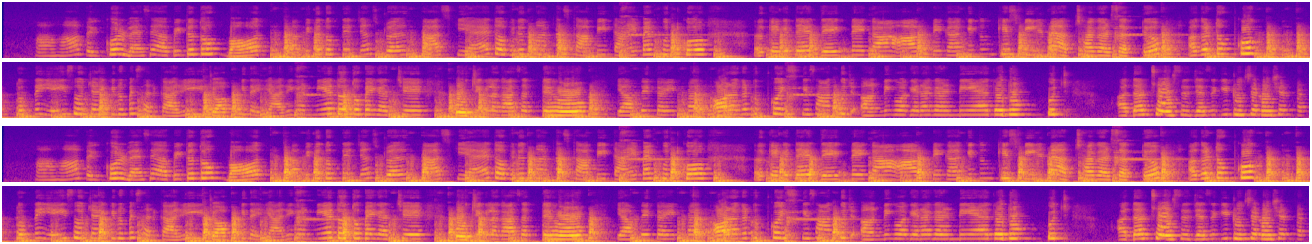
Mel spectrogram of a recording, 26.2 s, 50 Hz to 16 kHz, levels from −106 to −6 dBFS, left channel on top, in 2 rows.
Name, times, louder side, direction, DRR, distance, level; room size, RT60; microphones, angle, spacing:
voice 1, 0.3-2.6 2.9-11.6 11.9-12.5 13.2-17.3 17.6-18.9 19.2-21.4 21.7-23.6 24.2-26.1, right 1 dB, 5° right, 6 dB, 0.5 m, -28 dB
sound 1, 2.2-7.4 7.6-21.6, equal, 35° right, 1.6 m, -27 dB
4.9 x 2.9 x 3.0 m, 0.30 s
head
